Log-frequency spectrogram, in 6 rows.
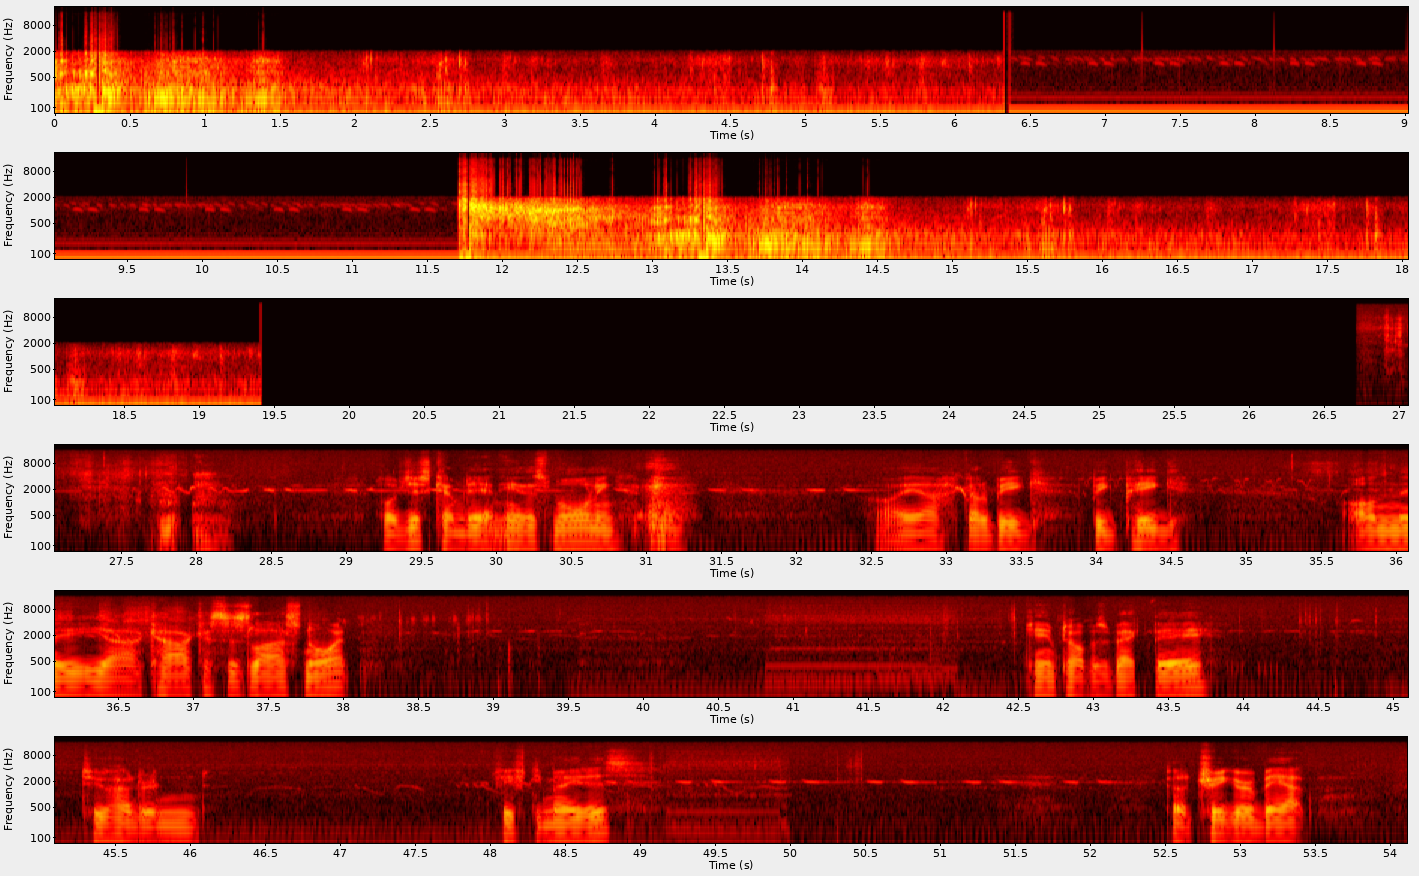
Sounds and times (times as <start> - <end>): Animal: 26.9 - 41.2.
